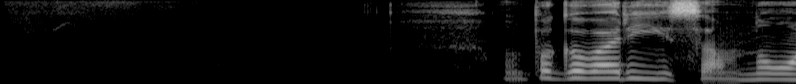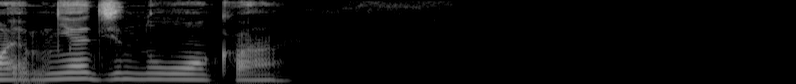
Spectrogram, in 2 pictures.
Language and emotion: Russian, sad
